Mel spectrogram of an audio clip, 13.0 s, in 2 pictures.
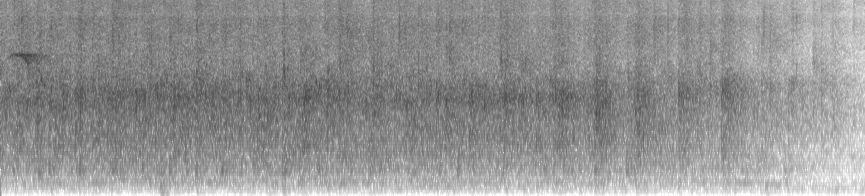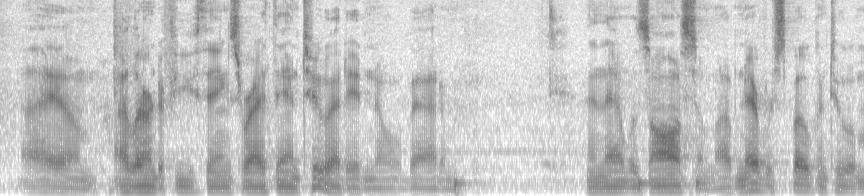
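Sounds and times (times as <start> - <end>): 
audience applause: 0.0 - 6.4
speech: 7.6 - 10.1, 10.9 - 12.9.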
